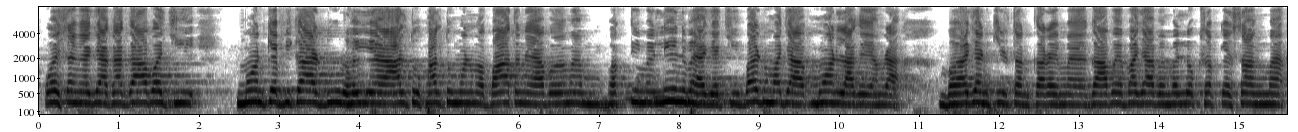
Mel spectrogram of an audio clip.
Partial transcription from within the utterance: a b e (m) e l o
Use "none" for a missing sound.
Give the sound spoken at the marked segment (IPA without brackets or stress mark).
m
